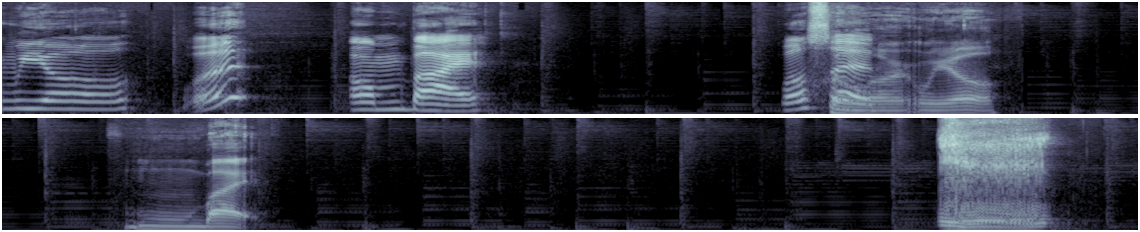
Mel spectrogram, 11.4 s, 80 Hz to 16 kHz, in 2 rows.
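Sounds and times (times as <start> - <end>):
speech: 0.0 - 2.5, 3.9 - 5.1, 6.3 - 7.0, 10.4 - 10.8
fart: 10.4 - 11.2.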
